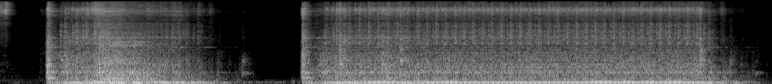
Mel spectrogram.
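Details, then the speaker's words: 1999 Sea-Doo GTI single-carb two-stroke (148–150 psi compression, carb rebuilt, new fuel/oil lines) cranking strongly and evenly on the trailer but not firing; not getting fuel, owner suspects supply and return lines swapped. "sounds like a strong engine we're just got to get gas up there to it and this one sets so high on the trailer hoping I don't have my return and hoping I don't have my returning uh supply lines backwards I went off the diagram"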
